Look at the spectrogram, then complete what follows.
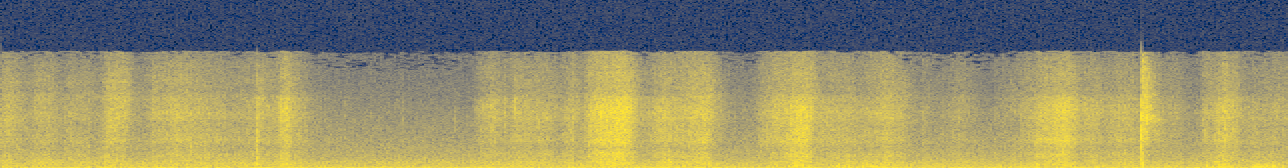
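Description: Slow footsteps rustling through grass and leaf litter, soft and irregular, with one sharp click near the end.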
